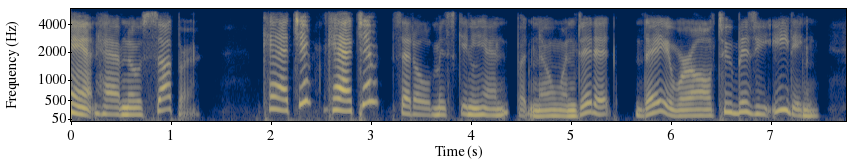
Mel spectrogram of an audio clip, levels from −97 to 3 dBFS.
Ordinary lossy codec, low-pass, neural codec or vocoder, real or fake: Opus, 64 kbps; 5.4 kHz; codec, 16 kHz, 4 kbps, FunCodec, trained on LibriTTS, 50 frames a second; fake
